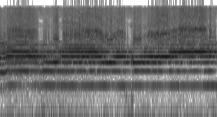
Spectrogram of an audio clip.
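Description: Male Quran reciter's voice in melodic mujawwad recitation, holding one long, steady note with a brief waver about two and a half seconds in.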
